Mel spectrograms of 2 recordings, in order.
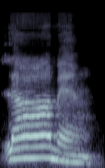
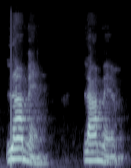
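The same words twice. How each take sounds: First: "ramen" with a drawn-out first a; "ramen" said as "raamen"; long vowel. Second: "ramen" with a short first vowel; "ramen" as learners say it, no long a. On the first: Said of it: "ramen is long vowel". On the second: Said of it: "many of my students said". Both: Shown as a demonstration.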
